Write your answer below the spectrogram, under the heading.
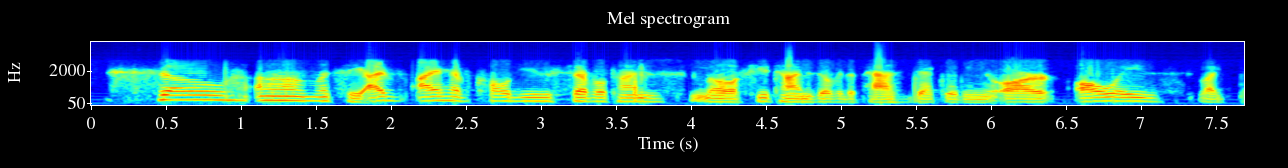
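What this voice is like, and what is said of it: Smooth radio-style voice. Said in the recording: “You also have a great radio voice, too”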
